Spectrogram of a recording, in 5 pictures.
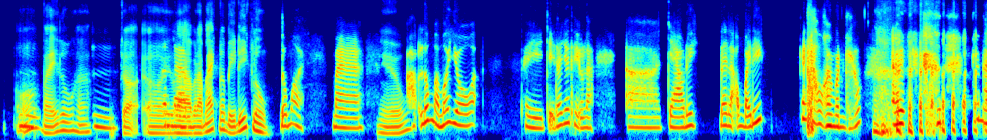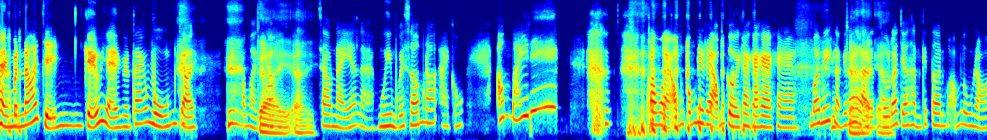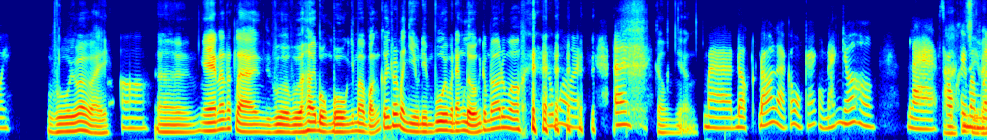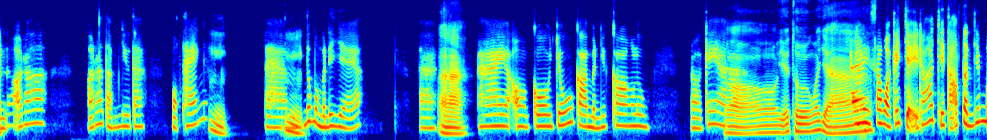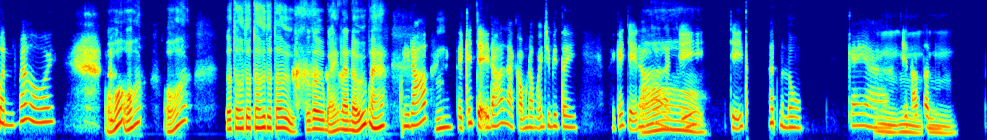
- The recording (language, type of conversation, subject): Vietnamese, podcast, Bạn hãy kể cho mình nghe về một sở thích mang lại niềm vui cho bạn được không?
- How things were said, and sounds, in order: laughing while speaking: "xong"; other background noise; chuckle; laugh; tapping; chuckle; other noise; laugh; laugh; "bao" said as "ưn"; chuckle; in English: "L-G-B-T"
